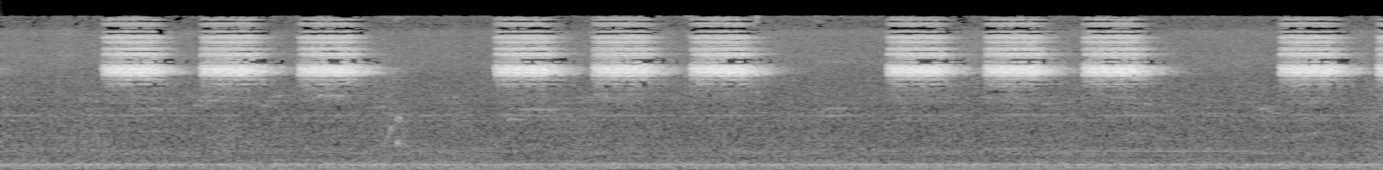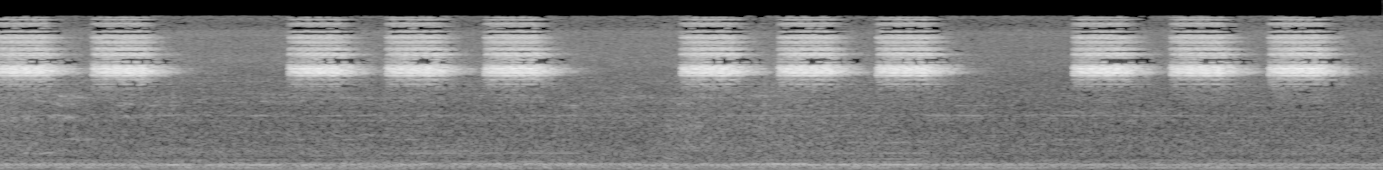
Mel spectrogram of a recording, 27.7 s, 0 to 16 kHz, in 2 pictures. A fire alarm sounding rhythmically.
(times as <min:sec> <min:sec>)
0:01.1 0:03.6, 0:04.9 0:07.6, 0:08.8 0:11.5, 0:12.7 0:15.5, 0:16.7 0:19.4, 0:20.5 0:23.3, 0:24.5 0:27.2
